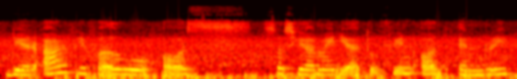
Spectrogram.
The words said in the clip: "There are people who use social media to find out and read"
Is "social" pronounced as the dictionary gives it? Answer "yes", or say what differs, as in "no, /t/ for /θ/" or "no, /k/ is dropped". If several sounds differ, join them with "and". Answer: no, /ʃ/ is dropped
